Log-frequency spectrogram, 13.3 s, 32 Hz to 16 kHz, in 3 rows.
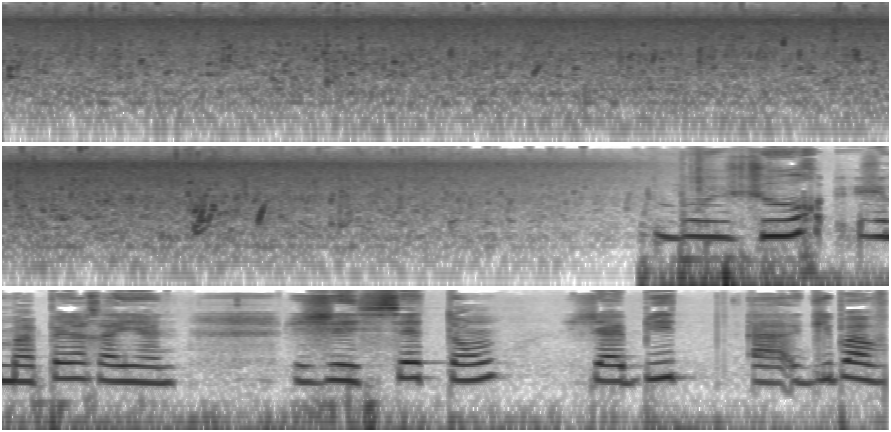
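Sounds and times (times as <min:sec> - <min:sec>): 
river water flowing: 0:00.0 - 0:07.6
speech: 0:07.7 - 0:13.2.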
